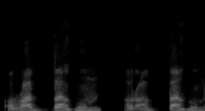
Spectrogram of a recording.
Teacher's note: را موٹا پڑھا جائے گا سختی سے. ربہم، باقی سب باریک ہیں، سب باریک ہیں.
